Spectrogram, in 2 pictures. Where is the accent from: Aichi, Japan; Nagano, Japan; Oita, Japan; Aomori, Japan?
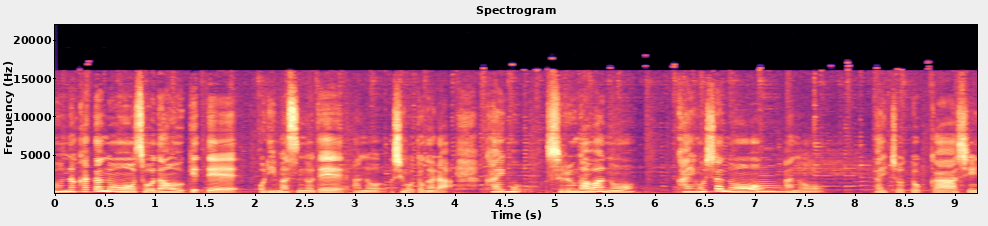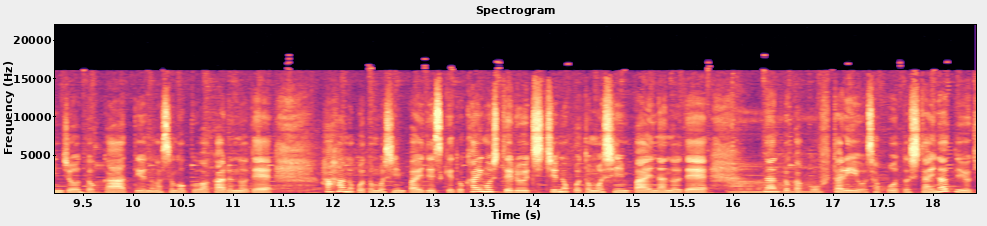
Aomori, Japan; Hachinohe; 八戸市です。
